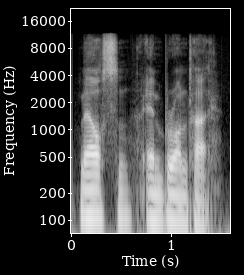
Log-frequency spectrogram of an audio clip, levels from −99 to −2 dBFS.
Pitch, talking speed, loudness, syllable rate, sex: 95 Hz, 115 wpm, -18 LUFS, 4.9 syllables/s, male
